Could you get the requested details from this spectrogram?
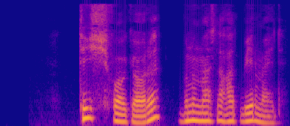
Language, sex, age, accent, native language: Uzbek, male, 19-29, Namangan, Uzbek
